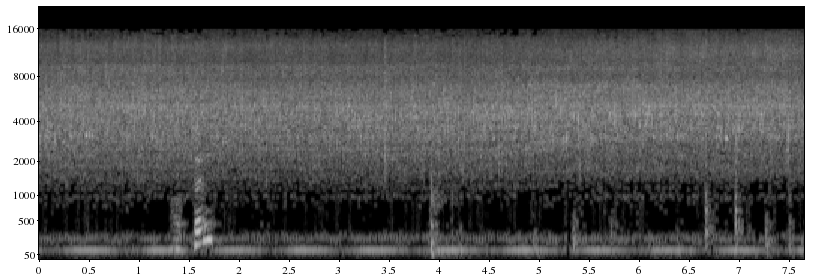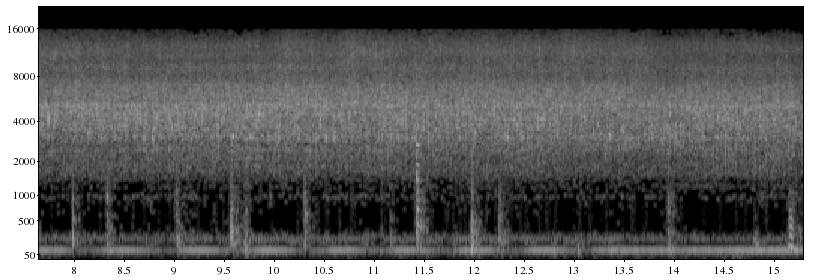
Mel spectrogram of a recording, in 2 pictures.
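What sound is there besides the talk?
onions frying in a pan on the stove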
